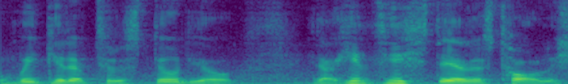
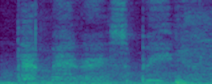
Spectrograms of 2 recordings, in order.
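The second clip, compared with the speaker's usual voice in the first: breathy whisper; whispered tip-off; 20 dB quieter than usual. Retold or imitated. Crew quietly telling Suge, whispered. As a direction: hush it to the boss.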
